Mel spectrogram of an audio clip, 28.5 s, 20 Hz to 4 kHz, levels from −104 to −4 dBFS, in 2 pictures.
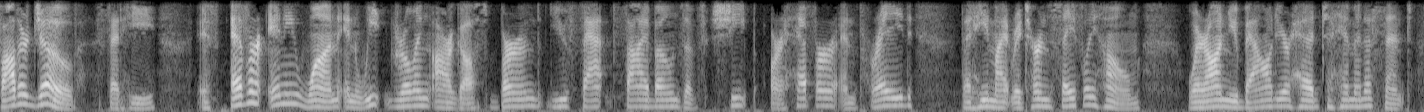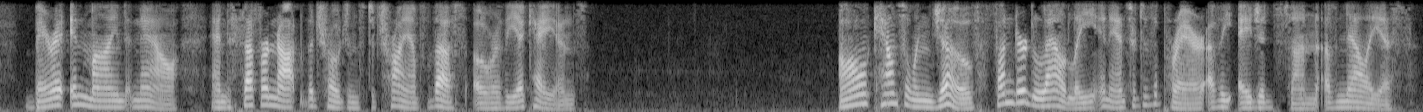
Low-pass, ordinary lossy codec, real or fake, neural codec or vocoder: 3.6 kHz; Opus, 64 kbps; real; none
